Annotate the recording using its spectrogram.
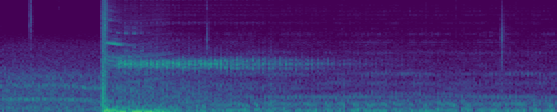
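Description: A deep electronic boom bursts out, followed by a low ringing hum.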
